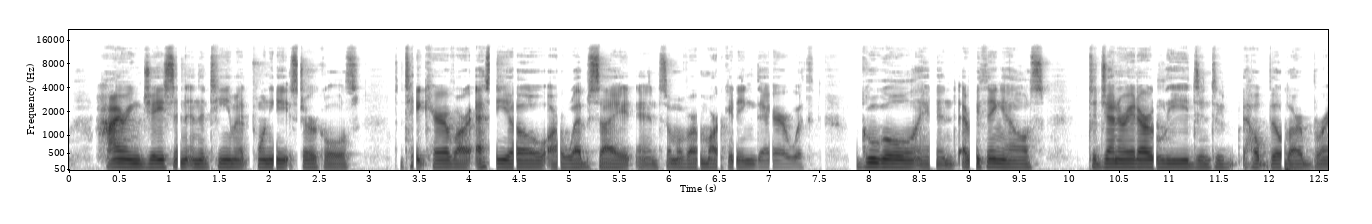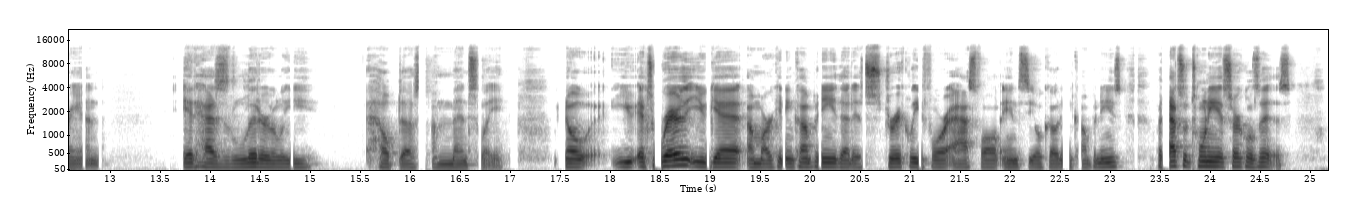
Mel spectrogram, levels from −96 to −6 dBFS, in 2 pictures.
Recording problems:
choppy; very; 8% of the speech affected

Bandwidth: 13.5 kHz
